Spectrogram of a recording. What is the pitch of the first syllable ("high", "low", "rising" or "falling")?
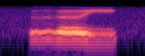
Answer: low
